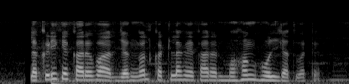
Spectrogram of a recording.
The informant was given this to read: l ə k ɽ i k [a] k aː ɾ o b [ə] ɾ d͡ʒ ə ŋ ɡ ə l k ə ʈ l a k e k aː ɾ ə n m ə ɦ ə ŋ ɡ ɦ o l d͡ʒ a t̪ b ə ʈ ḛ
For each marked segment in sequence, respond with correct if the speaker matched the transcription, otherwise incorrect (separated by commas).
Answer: incorrect, incorrect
